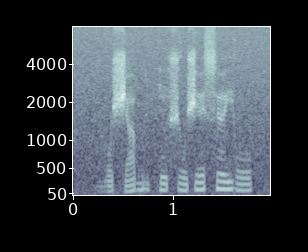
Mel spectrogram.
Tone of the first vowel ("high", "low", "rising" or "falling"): low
